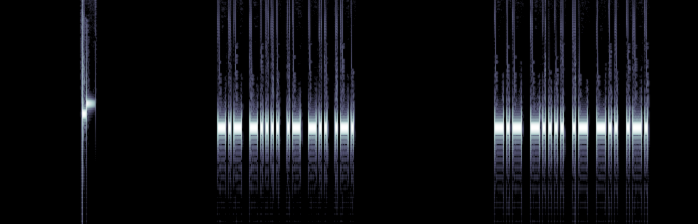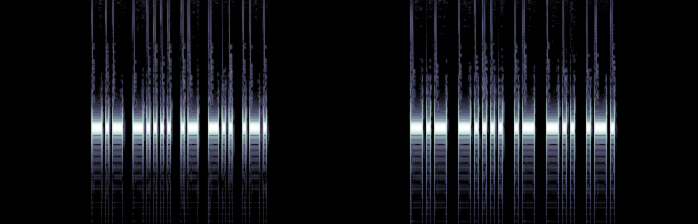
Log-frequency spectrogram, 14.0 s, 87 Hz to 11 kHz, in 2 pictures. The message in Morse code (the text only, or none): K6ADR K6ADR K6ADR K6ADR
